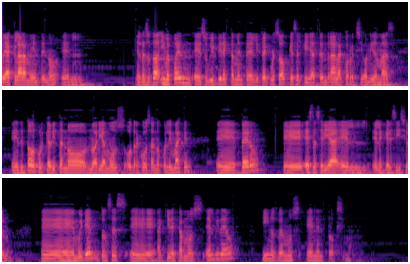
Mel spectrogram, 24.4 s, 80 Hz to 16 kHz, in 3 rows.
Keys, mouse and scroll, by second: 3.6 click, 6.2 click, 24.3 click.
